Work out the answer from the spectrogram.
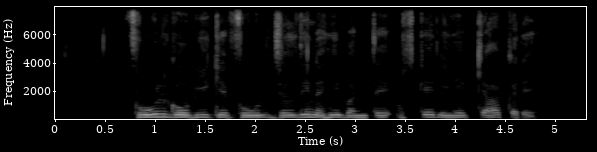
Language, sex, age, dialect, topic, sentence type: Hindi, male, 51-55, Garhwali, agriculture, question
